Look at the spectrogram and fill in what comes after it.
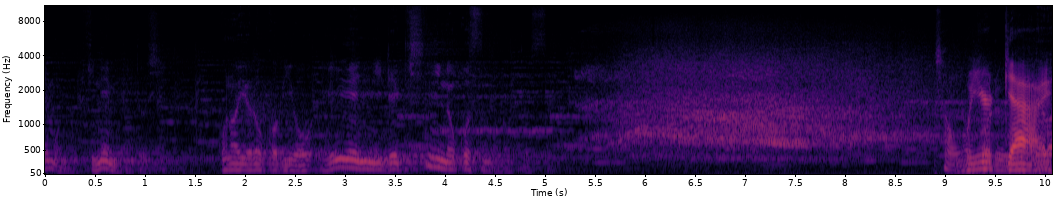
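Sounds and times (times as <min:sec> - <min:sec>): large crowd cheering: 0:05.3 - 0:10.0.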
